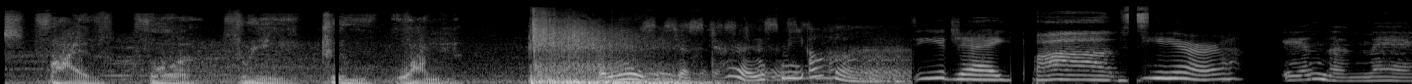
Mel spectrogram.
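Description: At 3.35 s the sound drops out briefly, and again at 11.28 s for a bit longer. Both are digital broadcast dropouts. The receiver muted with a quick 3 ms fade and lost about 43 ms, then 85 ms, which fits one and then two lost frames.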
